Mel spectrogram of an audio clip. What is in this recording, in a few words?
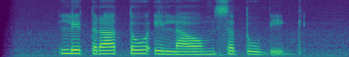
Cebuano; underwater photos - litrato ilawm sa tubig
